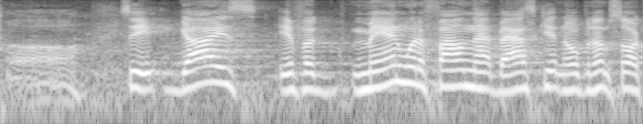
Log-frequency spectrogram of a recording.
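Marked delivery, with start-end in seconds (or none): 0.1-0.6 put-on soft breathy aww at a baby; tender coo. Ladies seeing a crying baby, melting soft coo. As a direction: melt into a hushed oh. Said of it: "all you ladies are like".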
